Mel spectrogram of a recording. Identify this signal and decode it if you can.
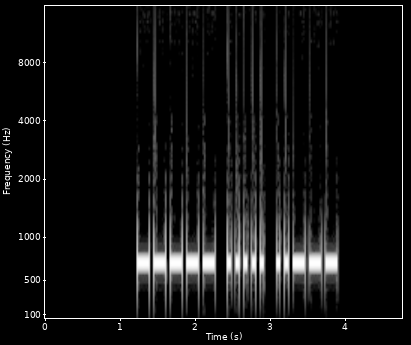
Morse code, heard as a keyed tone, about 23 wpm, 700 Hz. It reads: 052
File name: practice / 22wpm / Three Letter-Number Combinations - 22wpm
